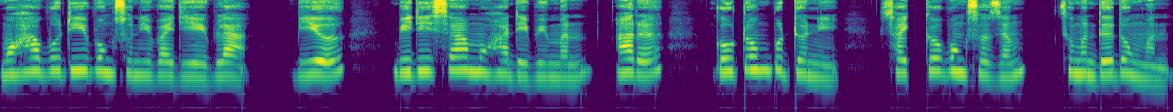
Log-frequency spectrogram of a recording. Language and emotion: Bodo, neutral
